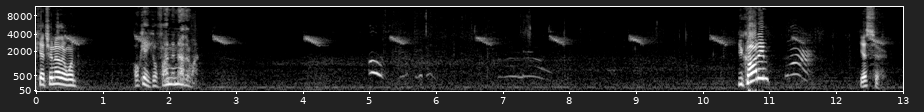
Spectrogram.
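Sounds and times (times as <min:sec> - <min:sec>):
bird chirping high: 0:00.4 - 0:01.0, 0:02.6 - 0:03.3, 0:04.0 - 0:09.4, 0:10.0 - 0:11.5
lower falling bird calls: 0:02.5 - 0:10.6.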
